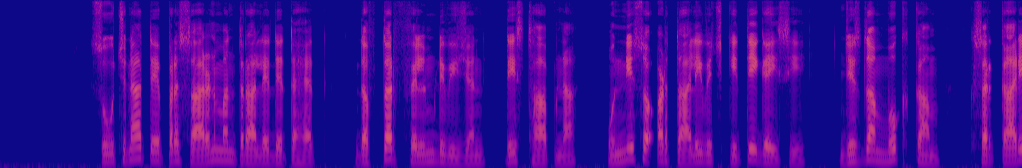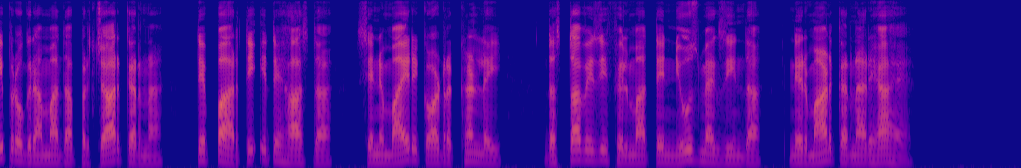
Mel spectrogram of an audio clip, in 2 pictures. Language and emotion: Punjabi, neutral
